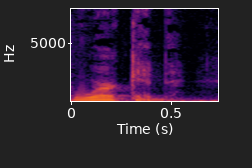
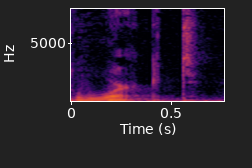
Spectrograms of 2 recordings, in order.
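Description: First: The word is said with two syllables. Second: The word is said with one syllable. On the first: The speaker calls it wrong. "No es worked" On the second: The speaker calls it right. "it sounds like one syllable"

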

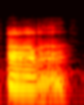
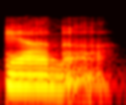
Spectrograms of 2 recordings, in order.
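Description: First: The name is said as in other languages. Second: The name is said in the Americanized way. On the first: The speaker calls it right. "in every other language, the name is Anna" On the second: The speaker calls it wrong. "I can't frame to pronounce it the Americanized way"

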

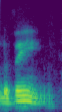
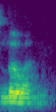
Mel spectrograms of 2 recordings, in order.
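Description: First: The name has its original non-English pronunciation. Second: The name has an anglicized English pronunciation. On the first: This is how the name is properly said. The speaker calls it right. "the correct way of pronouncing the name is Levine" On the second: This is the form familiar to English speakers. The speaker calls it wrong. "what they know is Lewin"

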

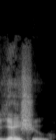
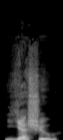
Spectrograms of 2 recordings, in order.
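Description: First: The first vowel is long. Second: The first vowel is short. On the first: "or a long E at the beginning" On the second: "with a short E"

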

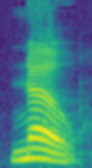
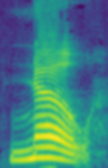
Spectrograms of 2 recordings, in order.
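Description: Both takes have the same delivery.

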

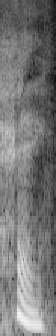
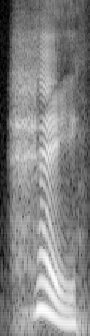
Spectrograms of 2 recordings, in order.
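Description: First: It is said quietly. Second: It is said loudly.

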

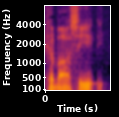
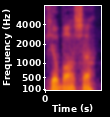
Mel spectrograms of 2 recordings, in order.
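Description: First: It is said with an East Coast pronunciation. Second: It is said with a Minnesota pronunciation. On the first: "Back east, we call it kielbasa" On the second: "Here in Minnesota, everybody calls it kielbasa"

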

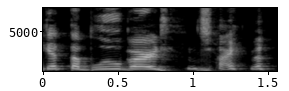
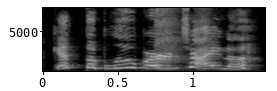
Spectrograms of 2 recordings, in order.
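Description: First: It is said in a northern accent. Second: It is said without a northern accent. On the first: The speaker calls it right. "She's got the northern accent" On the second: The speaker calls it wrong. "No, my grandma doesn't sound like that"

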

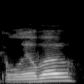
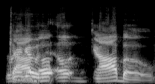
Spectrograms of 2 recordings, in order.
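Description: First: The name is said with an L sound. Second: The name is said without an L sound.

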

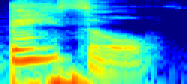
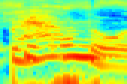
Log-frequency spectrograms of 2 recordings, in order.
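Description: First: Basil is pronounced the American way. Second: Basil is pronounced the British way. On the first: The speaker calls it right. "that's not how Americans say this" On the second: The speaker calls it wrong. "they also say basil instead of"

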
